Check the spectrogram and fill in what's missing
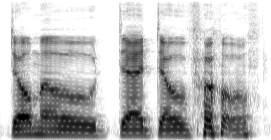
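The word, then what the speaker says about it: Domodedovo: Domo de Dovo. Domo de Dovo. Domo de Dovo. That's kind of fun to say. Domo de Dovo. – Domo de Dovo. – Domo de Dovo.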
